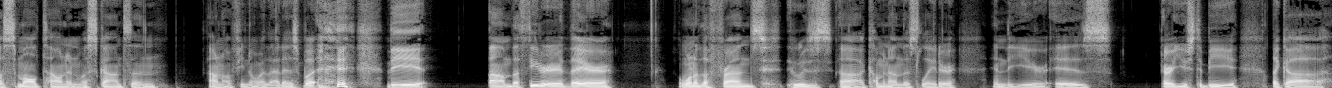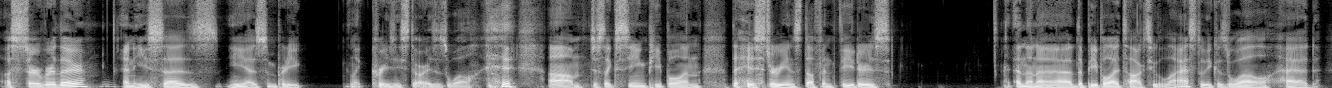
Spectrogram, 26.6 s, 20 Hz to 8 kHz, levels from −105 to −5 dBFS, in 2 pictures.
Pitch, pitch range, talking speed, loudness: 100 Hz, 95-110 Hz, 180 wpm, -17 LUFS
